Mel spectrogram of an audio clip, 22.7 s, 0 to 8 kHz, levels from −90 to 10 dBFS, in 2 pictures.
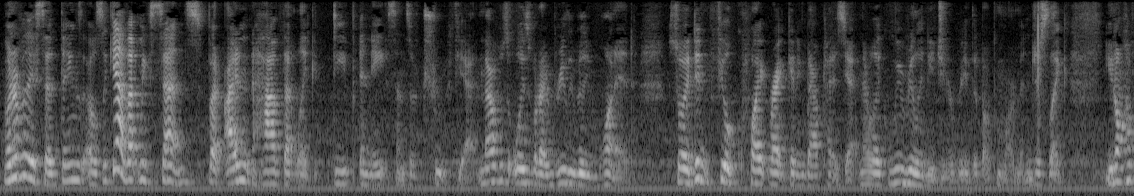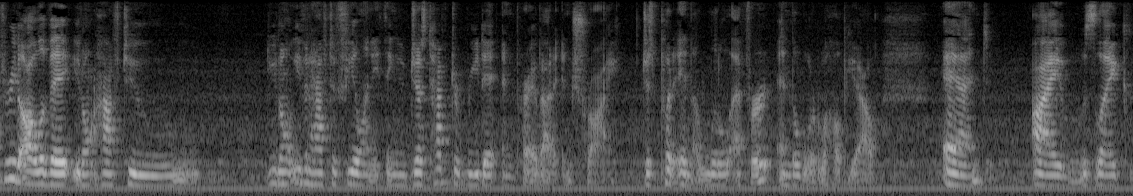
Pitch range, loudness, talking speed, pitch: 170-210 Hz, -27 LUFS, 275 wpm, 180 Hz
